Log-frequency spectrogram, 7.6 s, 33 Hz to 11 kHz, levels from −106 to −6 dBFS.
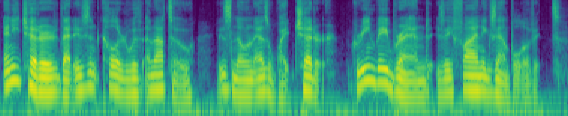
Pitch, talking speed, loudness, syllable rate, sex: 110 Hz, 165 wpm, -20 LUFS, 4.7 syllables/s, male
